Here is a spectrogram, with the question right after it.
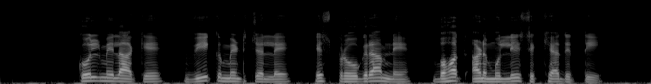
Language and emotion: Punjabi, neutral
